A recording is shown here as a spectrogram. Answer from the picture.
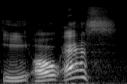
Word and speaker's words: EOS: good for norm its e OS just like ISO is ISO and la Fitness's LA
